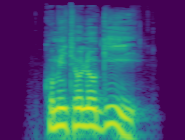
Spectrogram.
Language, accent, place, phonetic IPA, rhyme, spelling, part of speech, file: German, Germany, Berlin, [ˌkomitoloˈɡiː], -iː, Komitologie, noun, De-Komitologie.ogg
- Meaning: comitology (art of resolving issues by committees)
